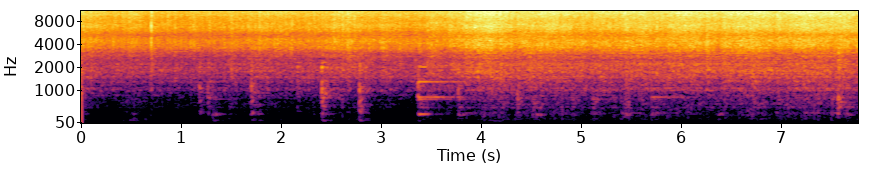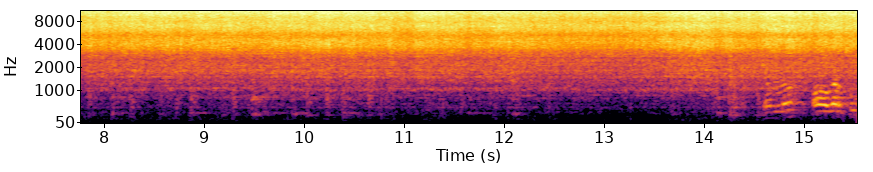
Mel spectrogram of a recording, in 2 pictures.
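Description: Cabbage drops into a hot pan for mixed vegetable soup, a few clattering knocks giving way to a loud, steady hiss of frying that continues with occasional stirring scrapes.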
